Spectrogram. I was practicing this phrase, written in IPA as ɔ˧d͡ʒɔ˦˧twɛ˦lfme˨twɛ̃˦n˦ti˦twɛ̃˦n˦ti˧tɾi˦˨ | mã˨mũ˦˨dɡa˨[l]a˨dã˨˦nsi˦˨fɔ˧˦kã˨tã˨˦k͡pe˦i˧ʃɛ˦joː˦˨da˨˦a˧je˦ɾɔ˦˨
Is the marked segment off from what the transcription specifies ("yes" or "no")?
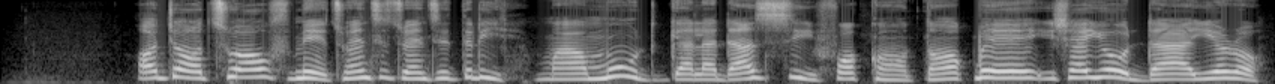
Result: no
